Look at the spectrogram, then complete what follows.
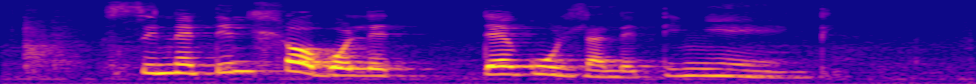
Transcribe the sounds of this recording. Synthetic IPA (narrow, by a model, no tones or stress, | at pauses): sinetʼinɬɔɓɔlɛ | tʼek̬uɮaletʼiɲeːŋtʼi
